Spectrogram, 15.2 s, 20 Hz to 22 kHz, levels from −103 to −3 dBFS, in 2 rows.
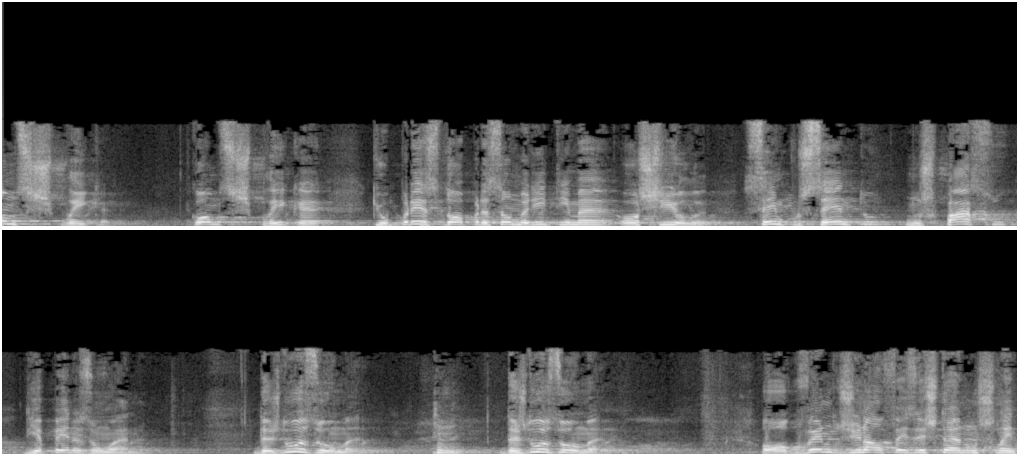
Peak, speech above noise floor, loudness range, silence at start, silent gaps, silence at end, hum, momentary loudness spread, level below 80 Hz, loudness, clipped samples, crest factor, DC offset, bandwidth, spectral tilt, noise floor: -2 dBFS; 29 dB; 3 LU; 0 s; none; 0 s; none; 13 LU; -50 dBFS; -18 LUFS; under 0.1%; 16 dB; under 0.1%; 11 kHz; -4.5 dB/octave; -46 dBFS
